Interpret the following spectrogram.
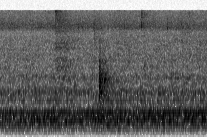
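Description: Room tone with a steady electrical hum and one faint click about a second in.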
